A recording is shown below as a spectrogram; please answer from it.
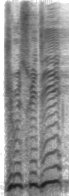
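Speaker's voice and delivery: ordinary delivery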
